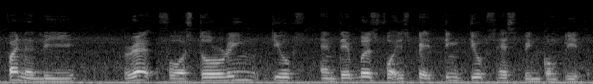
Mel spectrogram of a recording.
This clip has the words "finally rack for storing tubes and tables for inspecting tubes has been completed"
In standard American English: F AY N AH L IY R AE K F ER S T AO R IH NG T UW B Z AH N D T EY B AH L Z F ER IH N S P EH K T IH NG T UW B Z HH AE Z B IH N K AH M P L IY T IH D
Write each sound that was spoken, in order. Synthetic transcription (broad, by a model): F AY N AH L IY R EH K F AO S T AO R IH NG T UW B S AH N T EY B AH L S F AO IH N S P EH K T IH NG T UW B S HH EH S B IH N K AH M P L IY T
